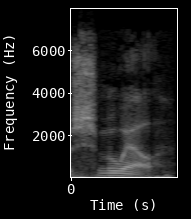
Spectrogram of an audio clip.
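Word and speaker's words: שְׁמוּאֵל: the end of a closed syllable you don't pronounce it let's take a look at two examples the first one is shmu el which you may be able to guess means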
